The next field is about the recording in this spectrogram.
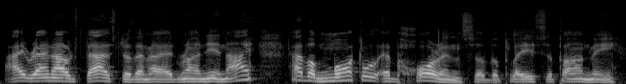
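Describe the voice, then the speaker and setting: Haunted railway signalman, male reader in role: grave, unhurried, halting delivery for a classic ghost story, dry sound. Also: medium pitch, darkish tone, dry recording, close to an everyday voice. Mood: agitated, dreading. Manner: slow, halting, grave recounting. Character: haunted, solemn railway signalman telling of a spectre.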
